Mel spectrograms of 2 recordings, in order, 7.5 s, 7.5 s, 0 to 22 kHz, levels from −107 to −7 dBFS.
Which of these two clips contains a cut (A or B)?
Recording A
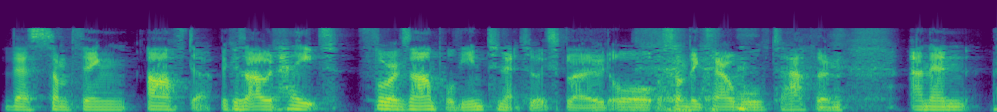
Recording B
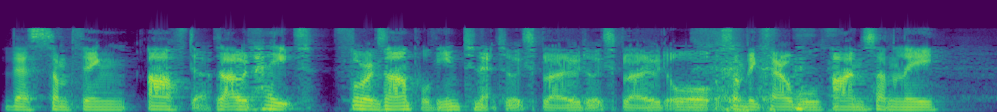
B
